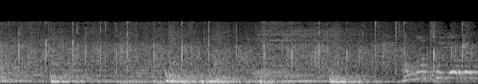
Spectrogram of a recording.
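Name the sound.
audience clapping loudly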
